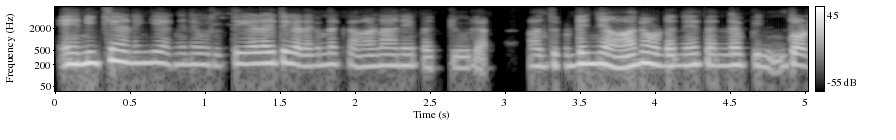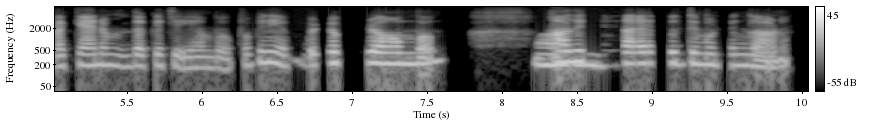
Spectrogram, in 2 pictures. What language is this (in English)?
Malayalam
